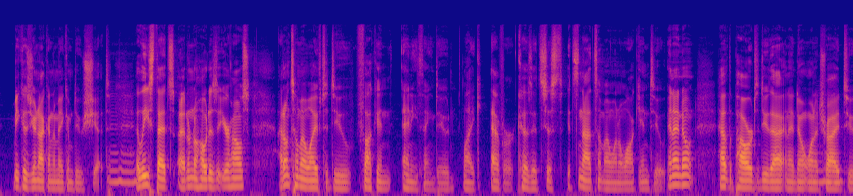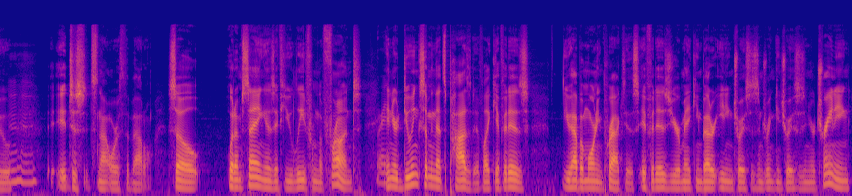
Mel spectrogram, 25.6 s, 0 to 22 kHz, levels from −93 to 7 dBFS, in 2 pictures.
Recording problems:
none

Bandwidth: 14 kHz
